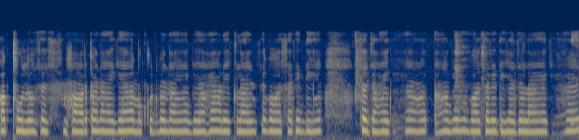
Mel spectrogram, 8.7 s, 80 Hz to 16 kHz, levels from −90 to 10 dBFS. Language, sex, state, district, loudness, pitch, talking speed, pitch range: Hindi, female, Himachal Pradesh, Shimla, -22 LUFS, 255 Hz, 205 wpm, 250-260 Hz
